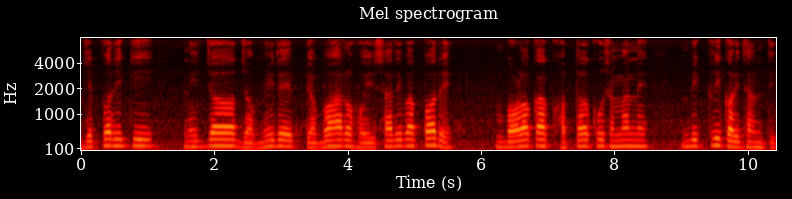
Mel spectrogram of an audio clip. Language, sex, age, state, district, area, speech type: Odia, male, 60+, Odisha, Khordha, rural, spontaneous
